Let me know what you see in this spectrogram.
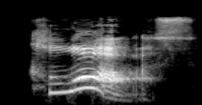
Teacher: th which stands for the unvoiced sound in cloths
